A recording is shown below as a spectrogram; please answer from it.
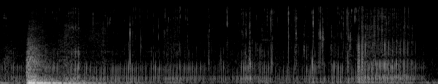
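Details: Kitten Witty dozing off: a sharp thump near the start, then soft, low, rhythmic purring fading in and out until the end.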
